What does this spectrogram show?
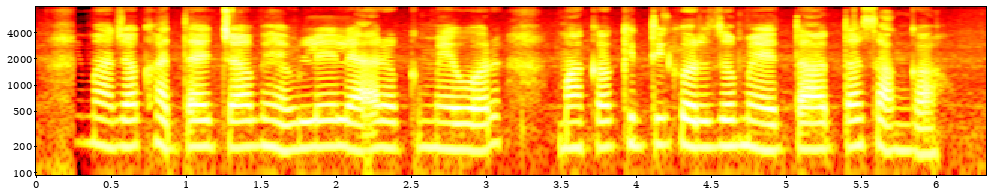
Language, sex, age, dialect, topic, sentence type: Marathi, female, 18-24, Southern Konkan, banking, question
